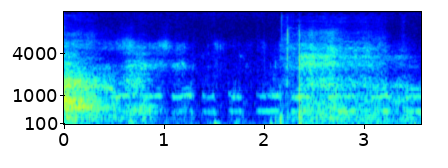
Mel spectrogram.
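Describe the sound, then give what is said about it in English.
Chickens clucking and murmuring in a steady overlapping chatter with a few sharp knocks and rustles mixed in, as they are let out and given their mealworms and pellets. “Let's let these chickens out, let's get them.”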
